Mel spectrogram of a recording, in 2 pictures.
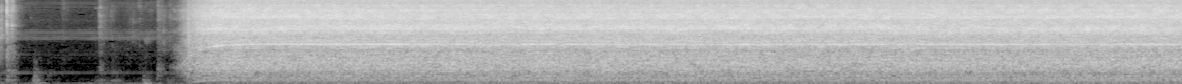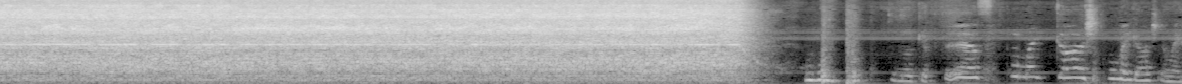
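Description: A hair dryer blows on a wood craft piece, a loud, steady whirring roar that runs for about seventeen seconds before cutting off, followed by faint speech.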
